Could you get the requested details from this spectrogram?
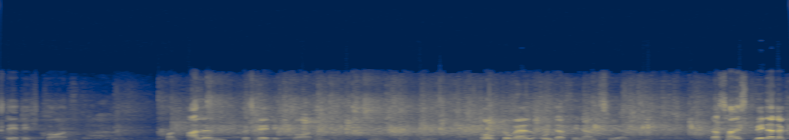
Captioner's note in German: Beifall bei der SPD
